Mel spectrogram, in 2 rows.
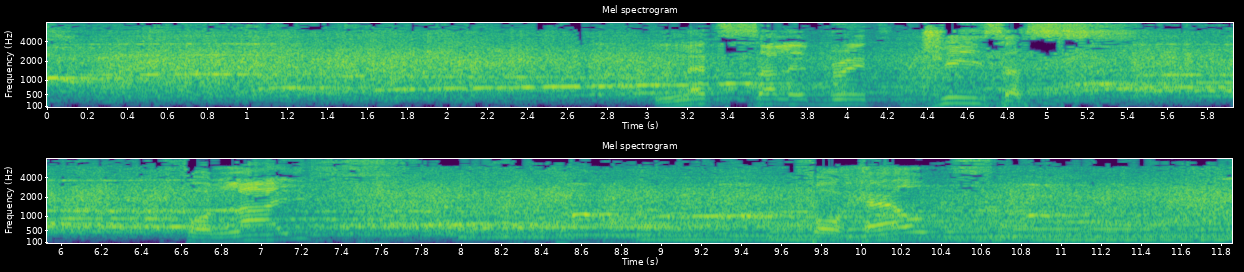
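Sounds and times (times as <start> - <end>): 
audience clapping: 0.0 - 11.8
faint high cheer: 0.0 - 11.8
speech: 3.1 - 5.5, 6.6 - 7.4, 9.8 - 11.3.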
